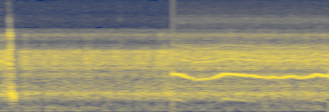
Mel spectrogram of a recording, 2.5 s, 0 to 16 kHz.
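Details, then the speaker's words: Clansman PRC-320 radio receiving an RF generator signal at about 14 MHz; the test tone near a thousand hertz drifts up and down instead of holding steady, the typical audio wobble, traced to a faulty synthesizer. "Okay, that's a typical audio wobble, and yep, it's one of those things that many people get with a Clansman over time"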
